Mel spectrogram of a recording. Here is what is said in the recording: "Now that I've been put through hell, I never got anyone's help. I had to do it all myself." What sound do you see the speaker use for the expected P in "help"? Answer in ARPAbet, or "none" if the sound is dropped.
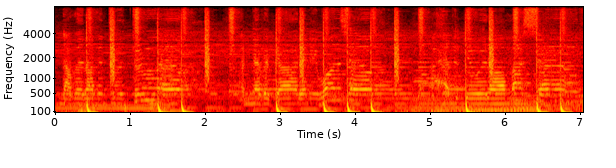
F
